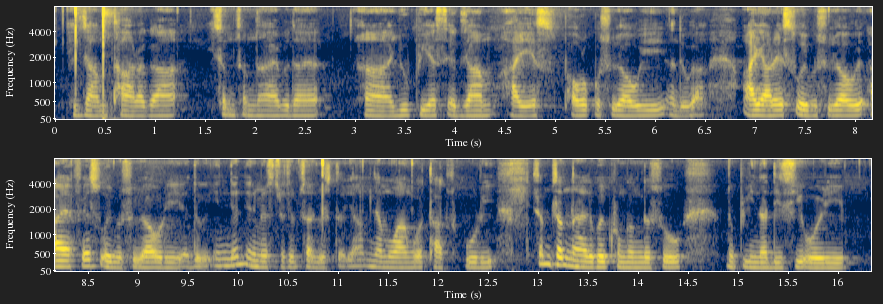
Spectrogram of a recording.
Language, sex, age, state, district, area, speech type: Manipuri, male, 18-30, Manipur, Bishnupur, rural, spontaneous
